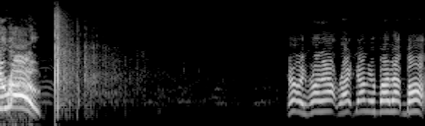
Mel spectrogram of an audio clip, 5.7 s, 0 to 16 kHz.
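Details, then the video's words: Rabbit dogs hunting Salt Lake WMA on the morning of 2 February 2018: a sharp gunshot crack, a quiet pause, then a hound's loud, ringing bays in quick succession, about six drawn-out bawls. "RUNNING RABBIT DOGS"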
